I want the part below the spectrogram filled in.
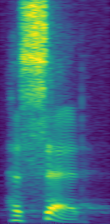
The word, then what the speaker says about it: hesed: We can pronounce it hesed, H-E-S-E-D.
